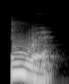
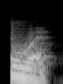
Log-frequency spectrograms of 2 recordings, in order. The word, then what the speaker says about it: Schuhe: La SCH se pronuncia siempre juntos en alemán y se pronuncia como sh. Si quiero callar a una persona, sh, así se pronuncia. Como por ejemplo, Schuhe, Fisch, waschen, waschen, lavar, Fisch, es, Schuhe, zapatos.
